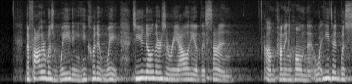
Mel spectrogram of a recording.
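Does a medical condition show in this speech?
Yes: cleft palate; congenital.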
